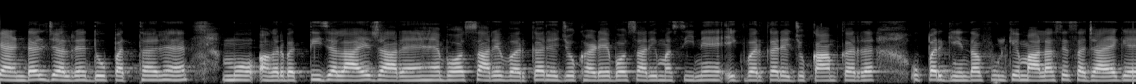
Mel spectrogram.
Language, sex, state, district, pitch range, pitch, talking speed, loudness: Hindi, female, Odisha, Khordha, 195-205 Hz, 200 Hz, 200 wpm, -17 LUFS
